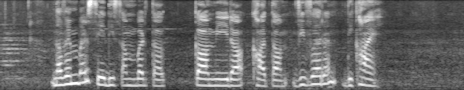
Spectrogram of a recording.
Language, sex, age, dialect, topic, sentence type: Hindi, female, 18-24, Marwari Dhudhari, banking, question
